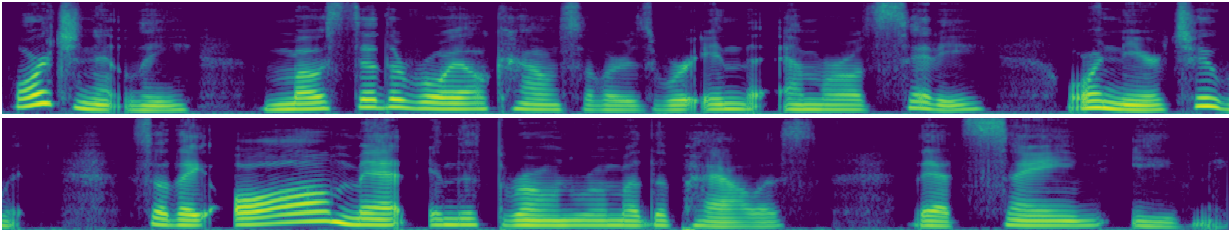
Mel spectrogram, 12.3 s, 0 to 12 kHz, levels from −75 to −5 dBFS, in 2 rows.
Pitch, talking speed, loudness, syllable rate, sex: 170 Hz, 140 wpm, -18 LUFS, 4.3 syllables/s, female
